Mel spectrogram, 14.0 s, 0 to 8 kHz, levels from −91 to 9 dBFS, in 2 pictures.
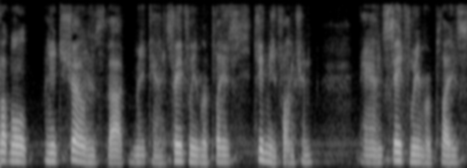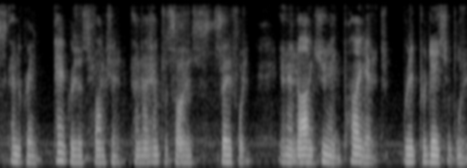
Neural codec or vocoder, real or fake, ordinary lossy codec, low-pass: autoencoder, 22.05 kHz, a latent of 192 numbers a frame, VITS, trained on one speaker; fake; MP3, 48 kbps; 7.2 kHz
